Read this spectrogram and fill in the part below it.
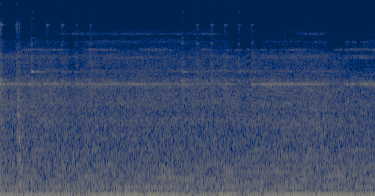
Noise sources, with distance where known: background noise

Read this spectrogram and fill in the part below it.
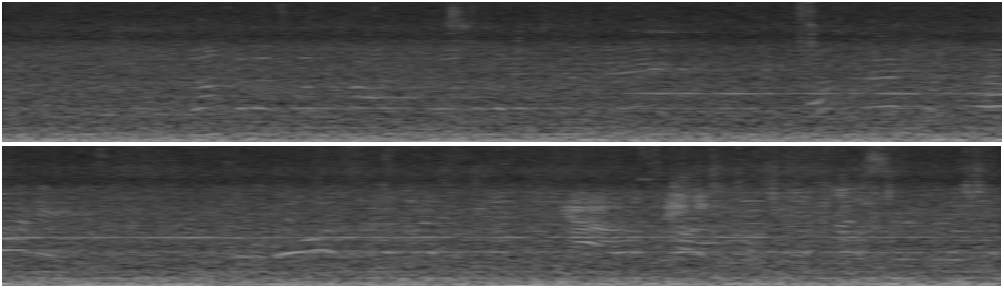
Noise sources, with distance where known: person or small group talking, near
person or small group shouting, far

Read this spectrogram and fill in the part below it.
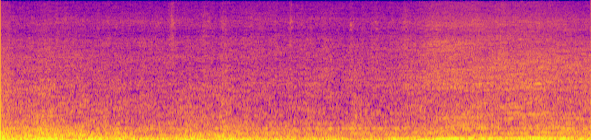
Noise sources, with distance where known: engine of unclear size

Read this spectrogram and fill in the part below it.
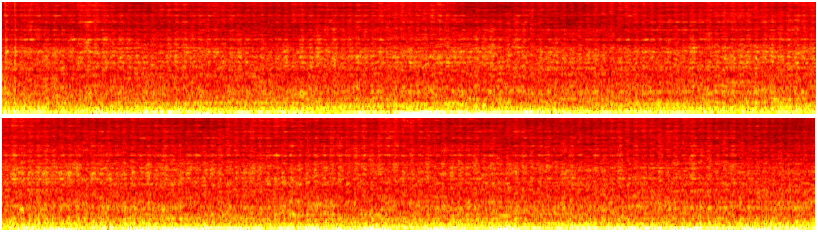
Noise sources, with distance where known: jackhammer, near

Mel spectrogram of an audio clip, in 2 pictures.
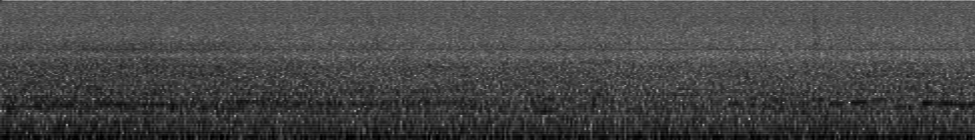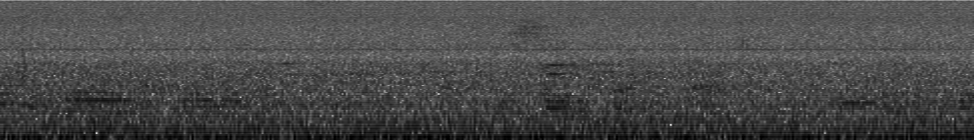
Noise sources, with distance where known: music from a fixed source, far
unidentified human voice, far

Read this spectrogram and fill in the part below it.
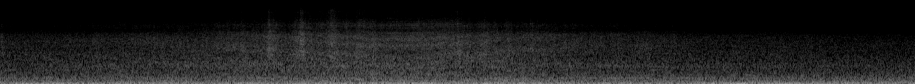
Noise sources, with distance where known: medium-sounding engine, near

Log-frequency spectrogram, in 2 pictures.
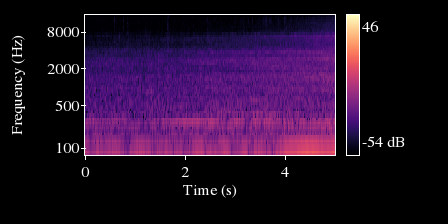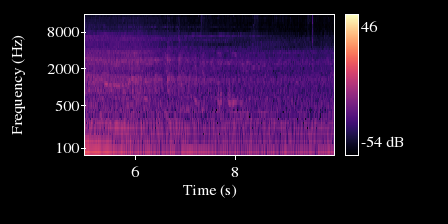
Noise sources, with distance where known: large-sounding engine, near
unidentified impact machinery

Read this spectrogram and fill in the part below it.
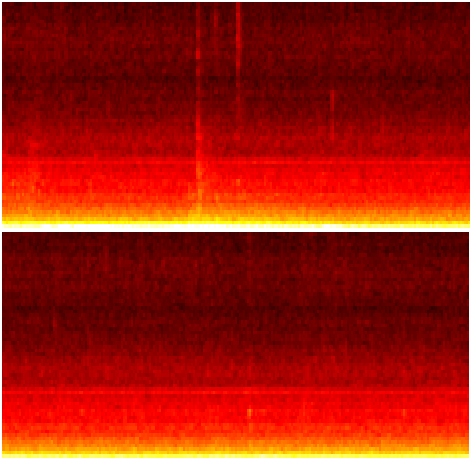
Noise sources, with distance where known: medium-sounding engine

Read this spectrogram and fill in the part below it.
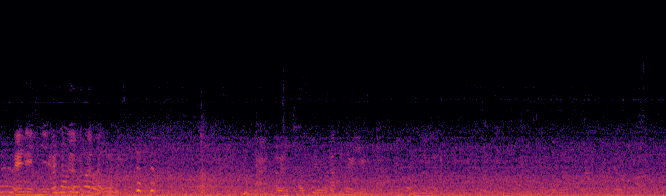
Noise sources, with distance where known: person or small group talking, near

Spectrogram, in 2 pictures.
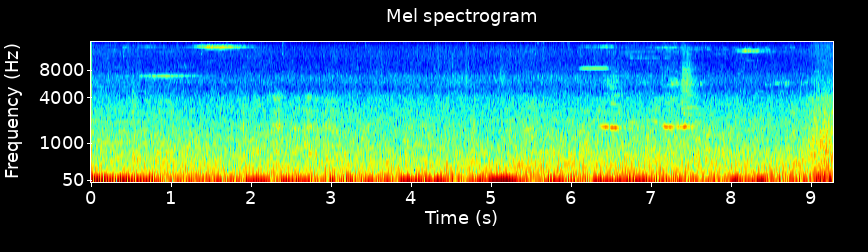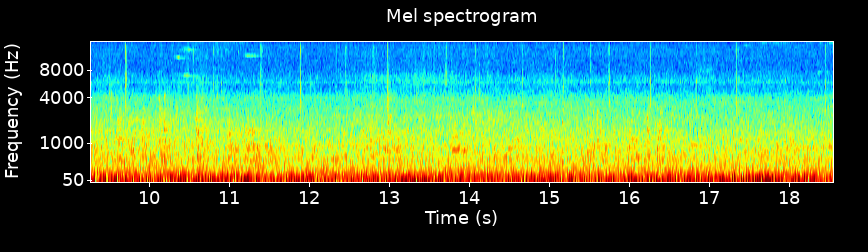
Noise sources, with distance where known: person or small group talking

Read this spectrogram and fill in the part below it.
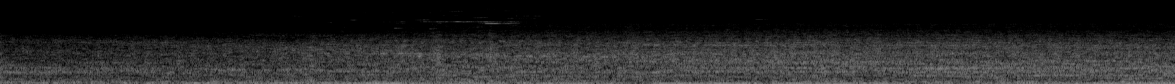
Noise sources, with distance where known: large-sounding engine, near

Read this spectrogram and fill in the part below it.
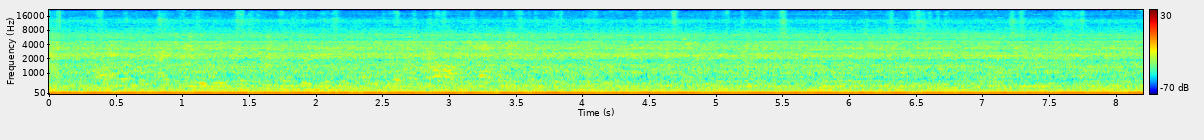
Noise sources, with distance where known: person or small group talking

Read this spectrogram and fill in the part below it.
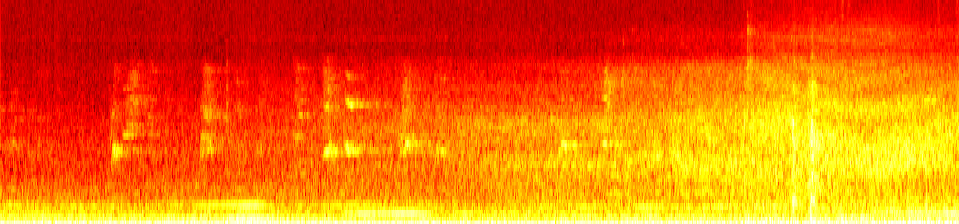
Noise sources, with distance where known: engine of unclear size

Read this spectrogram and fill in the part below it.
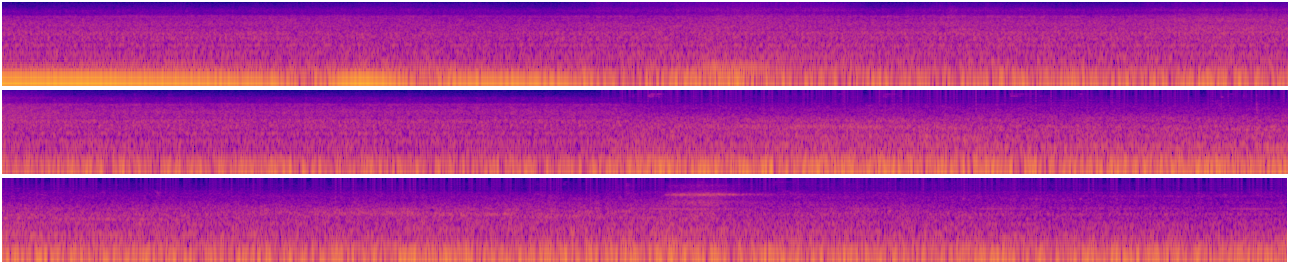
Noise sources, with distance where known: large-sounding engine

